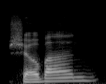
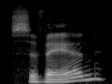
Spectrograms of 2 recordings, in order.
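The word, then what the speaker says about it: Siobhan: if we're not struggling pronounce showan isn't it no it's it's um so it's gelic I learned and it's should be savan I think I think that's what it was savan kind of like Savannah scroll up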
